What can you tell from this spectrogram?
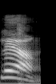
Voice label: "liang4", mandarin

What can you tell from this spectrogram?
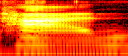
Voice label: "tan3", Mandarin

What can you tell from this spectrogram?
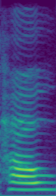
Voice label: "tou1", Mandarin

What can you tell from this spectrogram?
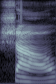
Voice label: "shao3", Mandarin

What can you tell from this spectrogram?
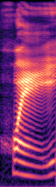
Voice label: "hui3", Mandarin

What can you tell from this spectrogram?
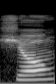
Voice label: "xiong2", mandarin

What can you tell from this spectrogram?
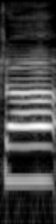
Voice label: "zha1", mandarin

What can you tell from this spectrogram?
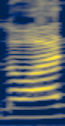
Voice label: "luan2", mandarin

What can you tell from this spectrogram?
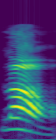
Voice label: "lao4", mandarin

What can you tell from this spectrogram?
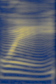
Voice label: "gui3", Mandarin

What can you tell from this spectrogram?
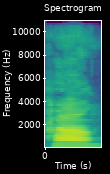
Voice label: "pang1", mandarin

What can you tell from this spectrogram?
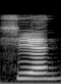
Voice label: "xian1", Mandarin

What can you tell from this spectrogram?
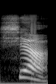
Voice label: "xia4", Mandarin

